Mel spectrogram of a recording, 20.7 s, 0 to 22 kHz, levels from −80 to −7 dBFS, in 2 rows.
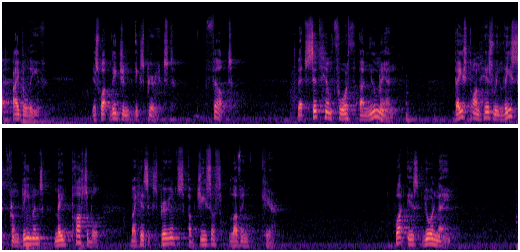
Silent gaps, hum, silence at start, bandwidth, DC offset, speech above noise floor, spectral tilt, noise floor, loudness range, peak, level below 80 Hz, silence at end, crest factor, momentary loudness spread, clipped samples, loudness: none; none; 0 s; 16.5 kHz; under 0.1%; 29 dB; -4 dB/octave; -64 dBFS; 8 LU; -16 dBFS; -64 dBFS; 0 s; 22 dB; 15 LU; under 0.1%; -36 LUFS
